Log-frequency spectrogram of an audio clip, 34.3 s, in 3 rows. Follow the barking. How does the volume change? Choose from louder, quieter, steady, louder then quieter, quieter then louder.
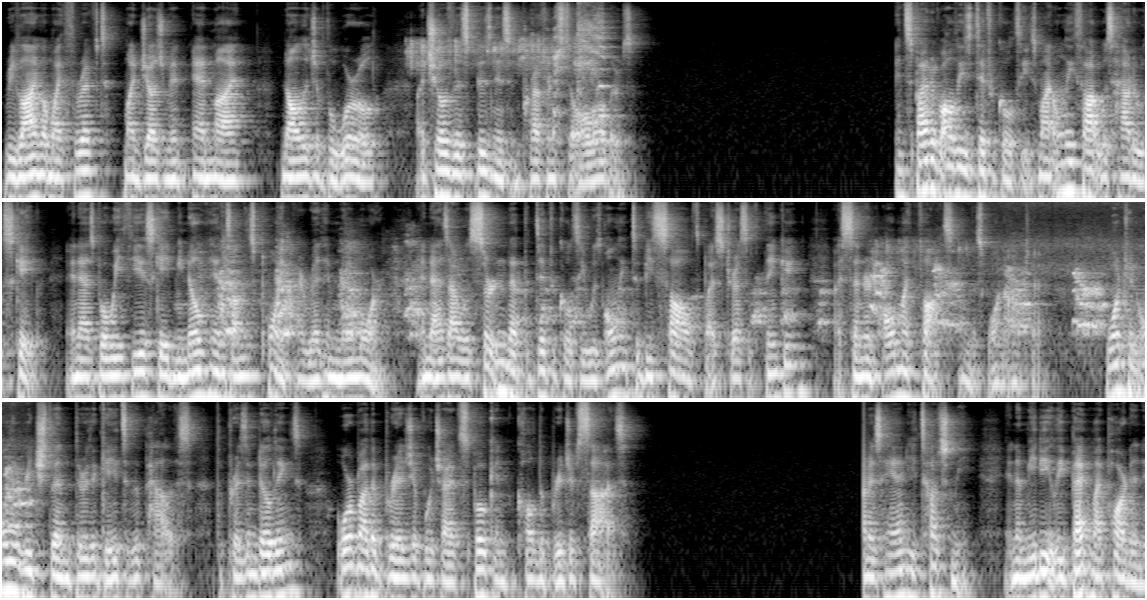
quieter then louder.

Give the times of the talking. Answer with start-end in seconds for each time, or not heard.
0.0-6.3, 8.9-29.2, 31.4-34.2.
